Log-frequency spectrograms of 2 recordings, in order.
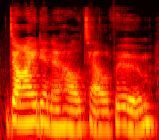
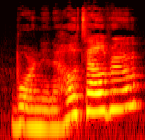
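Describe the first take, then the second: First: Died hit hard and loud, ending on a rise; stress on died. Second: Hotel pushed up and louder, rising; stress on hotel. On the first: Narrator landing O'Neill's punchline, died stressed. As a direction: punch died to answer born. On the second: Narrator setting up O'Neill's irony, hotel stressed. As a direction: lean on hotel with a lift. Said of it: "born in a hotel room, and goddamn it, died in a hotel room". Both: A narrator's reading.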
